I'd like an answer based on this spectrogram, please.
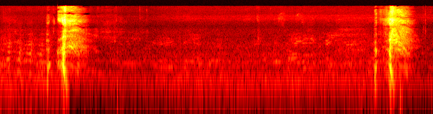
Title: The Sneeze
